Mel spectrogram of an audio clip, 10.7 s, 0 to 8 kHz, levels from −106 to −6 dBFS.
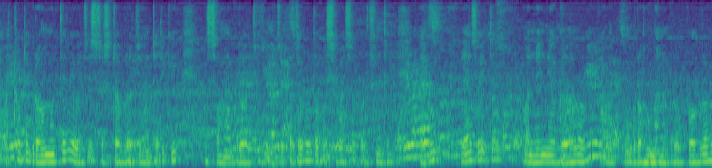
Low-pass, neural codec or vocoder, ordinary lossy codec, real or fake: none; codec, 16 kHz, 8 kbps, FreqCodec, larger model; none; fake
